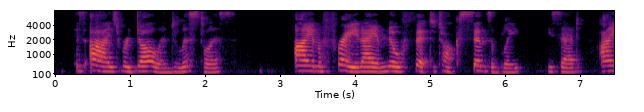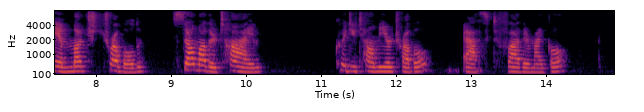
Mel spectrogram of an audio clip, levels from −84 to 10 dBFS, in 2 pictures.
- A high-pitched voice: Yes, high, 210 Hz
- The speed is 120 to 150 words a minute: Yes, average, 140 wpm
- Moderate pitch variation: No, narrow, 2.2 semitones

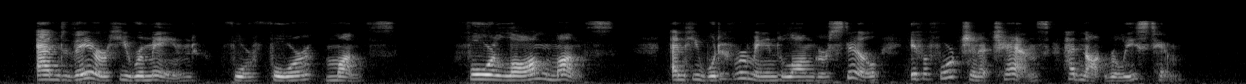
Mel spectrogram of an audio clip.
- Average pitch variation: Yes, average, 4.1 semitones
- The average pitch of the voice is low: No, high, 205 Hz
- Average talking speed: No, slow, 120 wpm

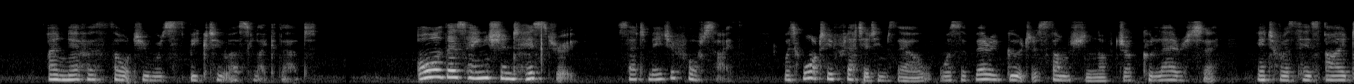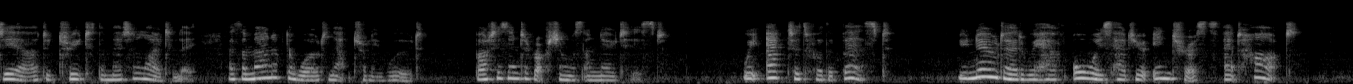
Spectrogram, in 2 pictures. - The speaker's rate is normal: Yes, average, 150 wpm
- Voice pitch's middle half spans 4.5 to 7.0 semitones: Yes, average, 5.2 semitones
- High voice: Yes, high, 225 Hz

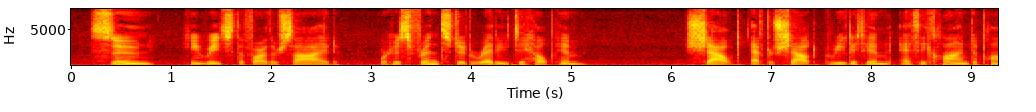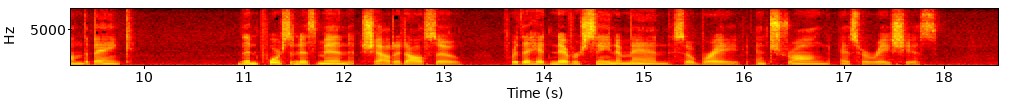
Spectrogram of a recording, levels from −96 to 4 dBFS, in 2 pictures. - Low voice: No, medium, 145 Hz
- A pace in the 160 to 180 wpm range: No, average, 140 wpm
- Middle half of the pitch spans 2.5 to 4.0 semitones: Yes, average, 3.1 semitones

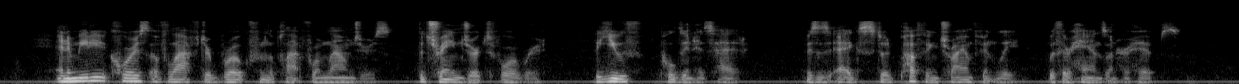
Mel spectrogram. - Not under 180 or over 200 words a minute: No, average, 150 wpm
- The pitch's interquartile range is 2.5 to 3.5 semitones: Yes, average, 2.9 semitones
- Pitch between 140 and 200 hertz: No, low, 115 Hz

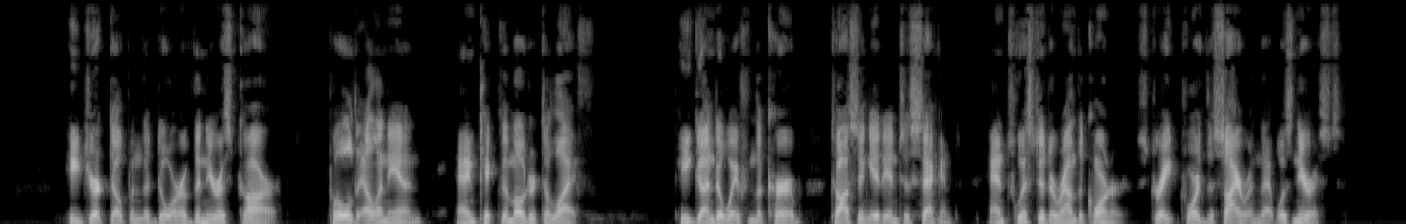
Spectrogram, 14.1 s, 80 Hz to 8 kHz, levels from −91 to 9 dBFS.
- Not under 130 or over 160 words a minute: No, average, 170 wpm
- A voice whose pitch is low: Yes, low, 130 Hz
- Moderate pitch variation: Yes, average, 4.3 semitones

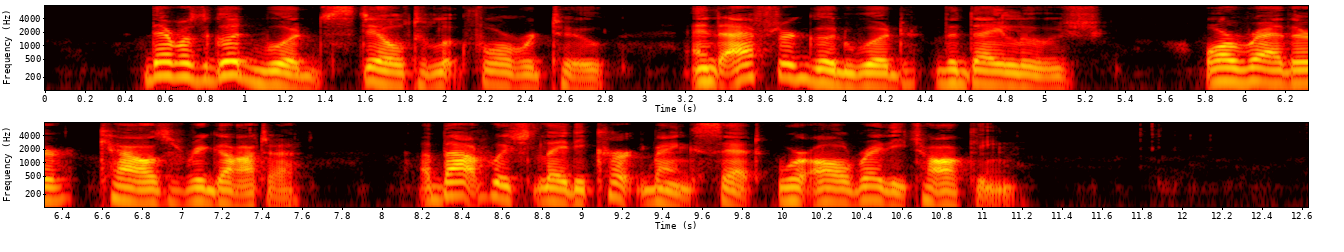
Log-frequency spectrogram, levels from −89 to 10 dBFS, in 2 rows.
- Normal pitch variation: Yes, average, 3.7 semitones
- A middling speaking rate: No, slow, 120 wpm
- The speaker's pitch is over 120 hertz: Yes, medium, 140 Hz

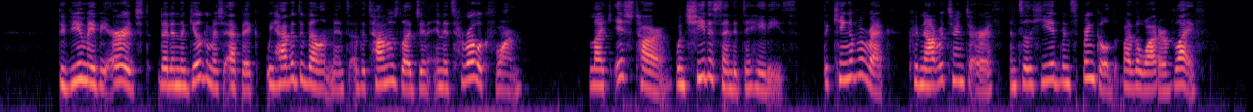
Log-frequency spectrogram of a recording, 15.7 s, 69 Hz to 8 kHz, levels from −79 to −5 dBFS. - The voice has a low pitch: No, high, 220 Hz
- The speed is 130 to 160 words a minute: No, average, 185 wpm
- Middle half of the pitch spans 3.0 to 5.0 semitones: Yes, average, 3.9 semitones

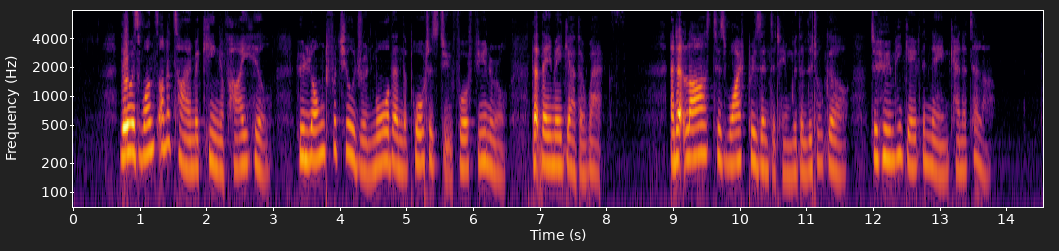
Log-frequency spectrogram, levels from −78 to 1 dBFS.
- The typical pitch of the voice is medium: No, high, 195 Hz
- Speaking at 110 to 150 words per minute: No, average, 190 wpm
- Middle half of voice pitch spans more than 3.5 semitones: Yes, average, 4.2 semitones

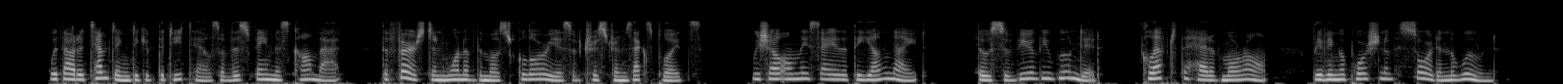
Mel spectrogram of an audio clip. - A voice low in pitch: No, high, 220 Hz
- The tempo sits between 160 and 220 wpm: Yes, average, 175 wpm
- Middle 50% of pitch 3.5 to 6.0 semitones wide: Yes, average, 3.9 semitones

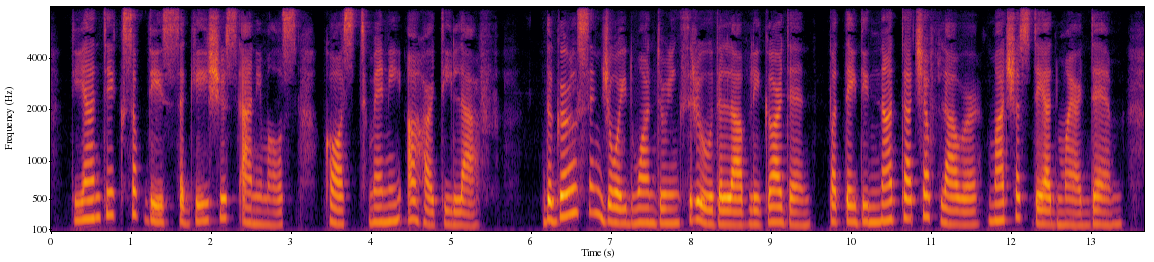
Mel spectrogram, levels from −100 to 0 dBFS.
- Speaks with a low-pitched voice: No, high, 195 Hz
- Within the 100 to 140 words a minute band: Yes, slow, 135 wpm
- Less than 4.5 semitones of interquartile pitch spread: No, average, 5.3 semitones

